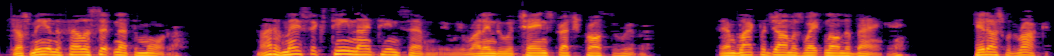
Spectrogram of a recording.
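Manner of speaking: put-on matter-of-fact old sailor recalling the ambush; weathered Cajun veteran. Train telling Dan how his crew died, voiced.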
